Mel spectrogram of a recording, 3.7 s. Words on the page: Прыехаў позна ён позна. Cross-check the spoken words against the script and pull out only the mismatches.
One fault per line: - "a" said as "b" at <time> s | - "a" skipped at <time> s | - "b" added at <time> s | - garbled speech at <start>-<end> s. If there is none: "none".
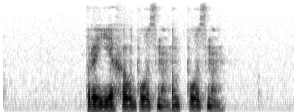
none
